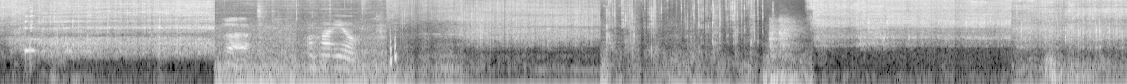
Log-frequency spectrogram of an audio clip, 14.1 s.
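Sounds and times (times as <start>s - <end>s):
food crackling and spattering: 4.8s - 14.0s
bacon sizzling in a pan: 5.0s - 7.5s, 10.1s - 14.0s.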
